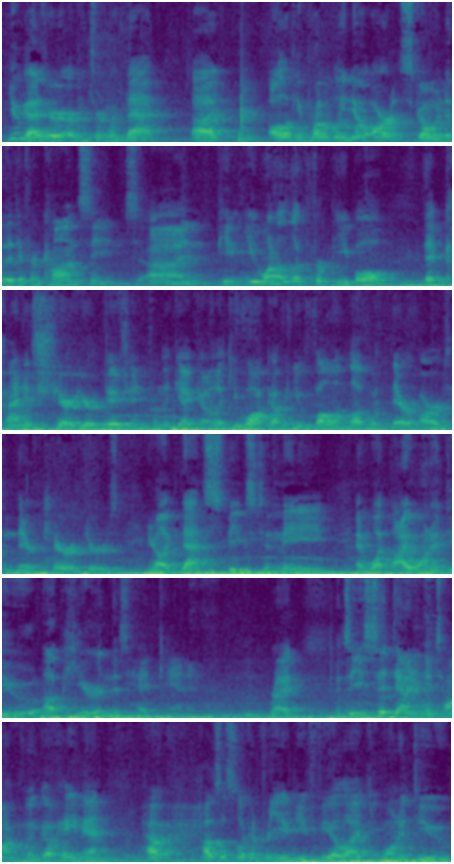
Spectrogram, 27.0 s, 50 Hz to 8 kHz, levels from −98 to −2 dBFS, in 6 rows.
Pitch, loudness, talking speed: 105 Hz, -28 LUFS, 225 wpm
